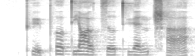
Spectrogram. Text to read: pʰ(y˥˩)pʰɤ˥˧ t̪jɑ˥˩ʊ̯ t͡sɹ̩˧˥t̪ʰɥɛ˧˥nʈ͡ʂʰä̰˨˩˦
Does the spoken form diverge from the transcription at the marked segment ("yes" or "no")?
yes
